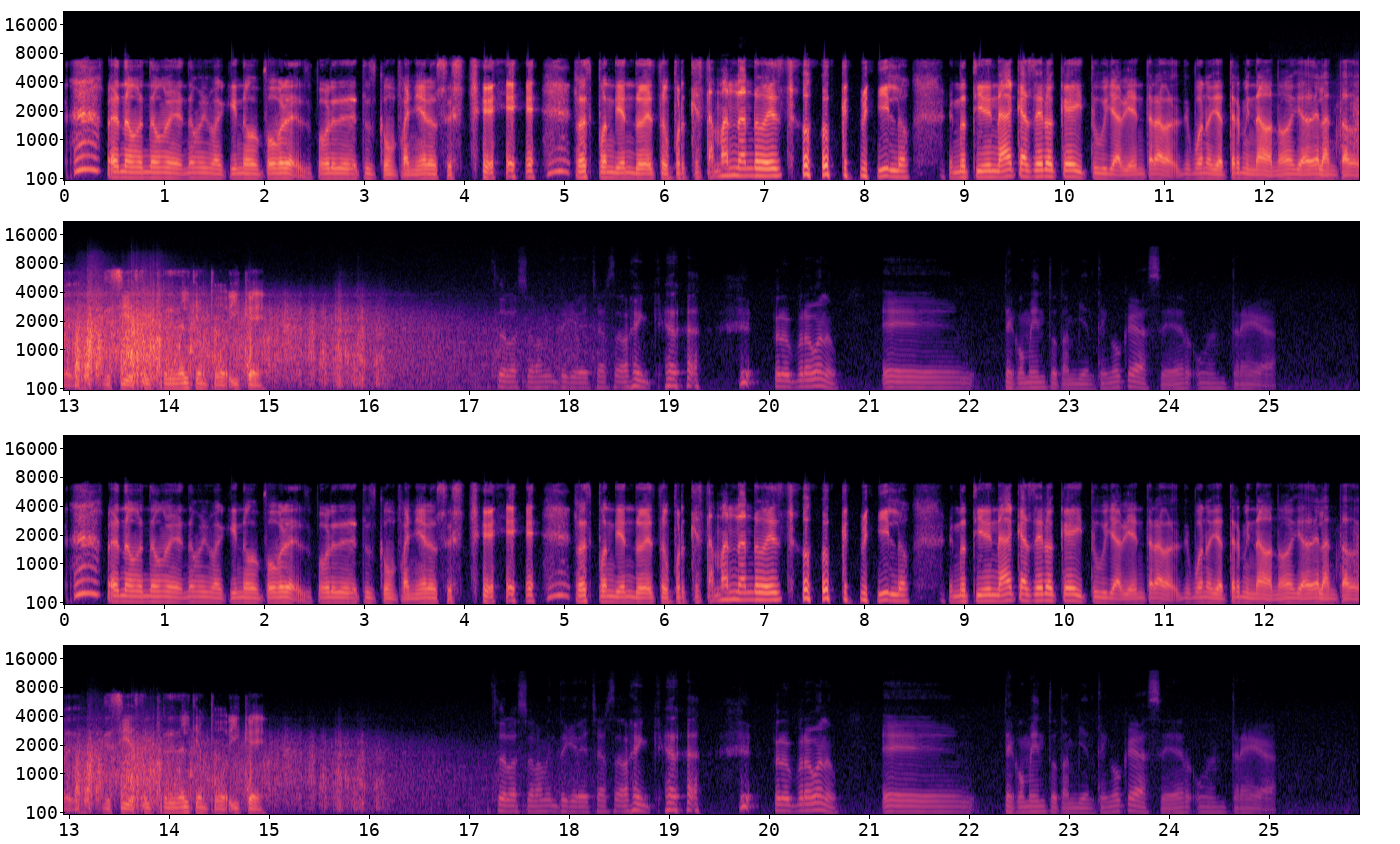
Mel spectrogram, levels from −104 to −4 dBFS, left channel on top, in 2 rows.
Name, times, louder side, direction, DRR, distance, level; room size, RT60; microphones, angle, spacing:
voice 1, 0.1-7.7 8.0-15.0, left 5 dB, 30° left, 0.5 m, -33 dB
Thunder, 12.7-16.7, left 10 dB, 85° left, 0.4 m, -36 dB
voice 2, 17.3-20.7 21.1-22.1 22.4-25.1, equal, 10° right, 4.5 m, -51 dB
head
